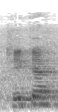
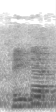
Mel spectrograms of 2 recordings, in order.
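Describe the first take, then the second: No difference in how they are said.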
